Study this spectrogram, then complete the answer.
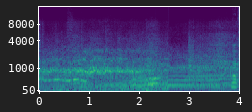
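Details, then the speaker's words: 1992 Nissan 240SX S13 drift car with 6.0 LS V8 swap and 4-speed dog box, on track at full throttle: note sags and wavers midway, a bog caused by low fuel sloshing away from the pickup. "however it did drain enough where I was sloshing around it was causing that issue"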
